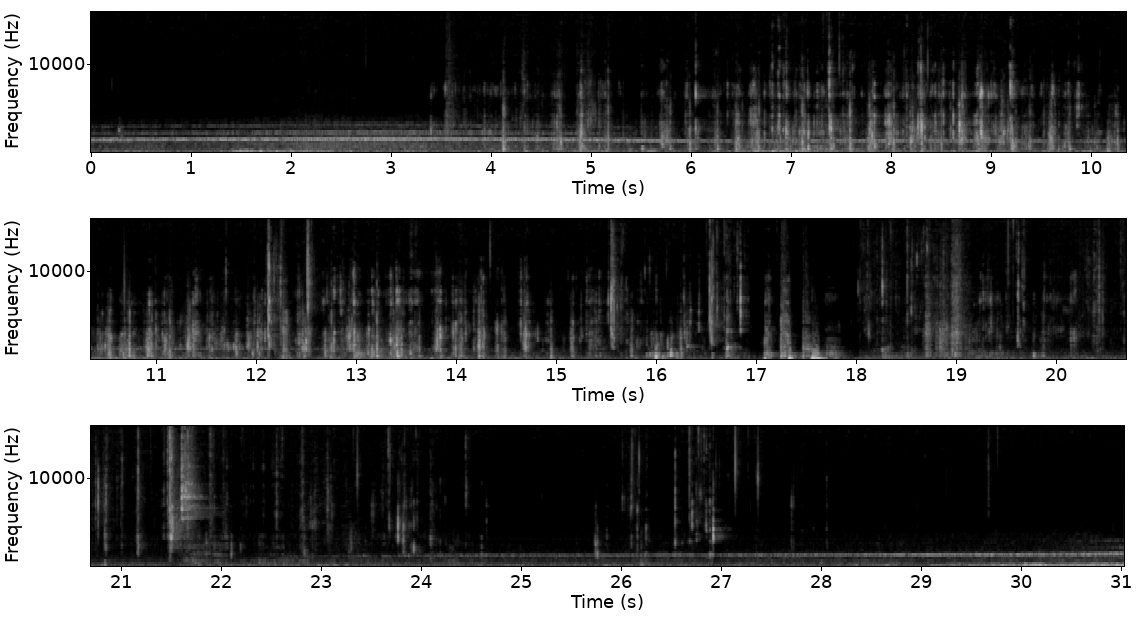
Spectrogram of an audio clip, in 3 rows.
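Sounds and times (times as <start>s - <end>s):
faint high whine: 0.0s - 17.0s, 17.9s - 31.0s
wet chewing mouth sounds: 3.4s - 17.4s, 18.0s - 24.8s, 25.7s - 28.1s.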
